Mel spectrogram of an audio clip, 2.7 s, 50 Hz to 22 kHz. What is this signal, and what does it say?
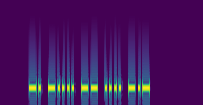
Morse code, heard as a keyed tone, about 36 wpm, 700 Hz. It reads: N6MHK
